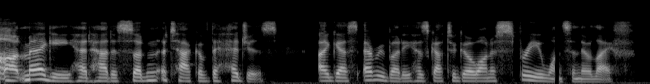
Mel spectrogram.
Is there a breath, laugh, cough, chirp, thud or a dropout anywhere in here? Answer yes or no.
yes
